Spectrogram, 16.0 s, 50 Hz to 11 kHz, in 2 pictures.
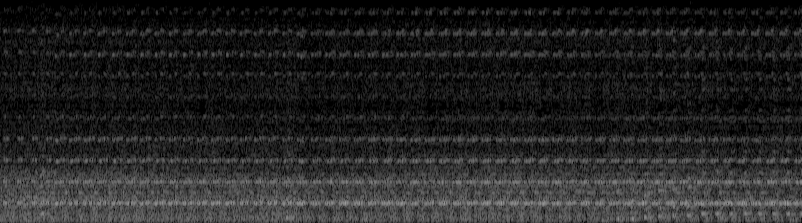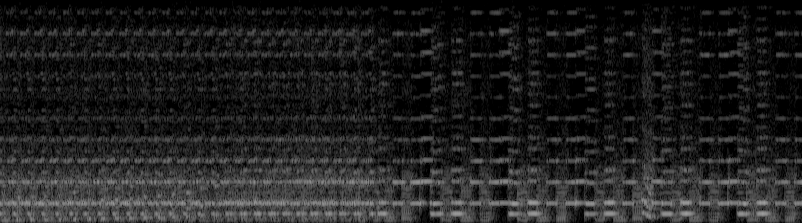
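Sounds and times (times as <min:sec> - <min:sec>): buzzy square-wave synth tone: 0:05.1 - 0:16.0.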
